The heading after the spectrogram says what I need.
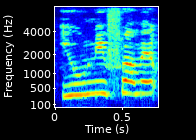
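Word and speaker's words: uniform: এ কে আমরা ব্যবহার করি, কারণ এই যে এগুলো কেন বলছি, এটা ইউনিফর্মের উচ্চারণটা কিন্তু কি হচ্ছে, ইউ হচ্ছে না, ইউনিফর্মের উচ্চারণটা ওয়াই হচ্ছে, ঠিক আছে?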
